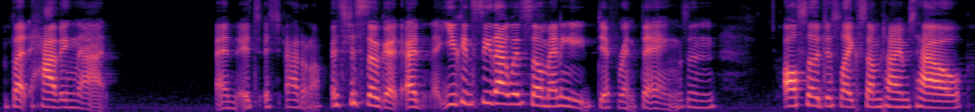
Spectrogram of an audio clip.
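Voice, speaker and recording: A woman's voice: mid-range voice, lively intonation, moderate pace, pushed and bright. A woman talking as a podcast guest in an informal, enthusiastic conversation. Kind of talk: casual chat.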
